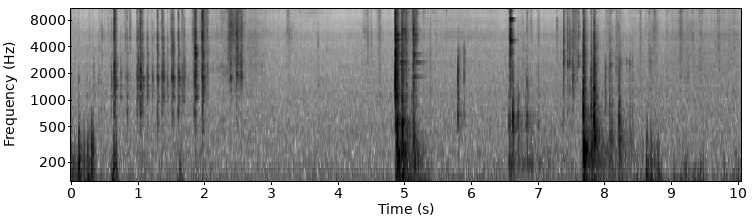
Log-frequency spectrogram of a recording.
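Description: Light metallic clicks and clinks from hand work on a truck's steering column and ignition-switch mechanism. A quick run of them comes in the first two seconds, then three sharper knocks follow in the second half.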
